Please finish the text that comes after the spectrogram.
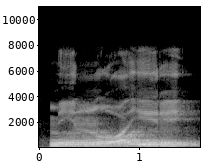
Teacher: മിൻ ഗൈരി ഇവിടെ സാക്കിനത്തായ നൂനും ശേഷം ഗൈനുമാണ്. ഇദ്ഹാർ ഹൽഖി നൽകി മണിക്കാതെ നൂനിനെ വെളിവാക്കേണ്ടതാണ്.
